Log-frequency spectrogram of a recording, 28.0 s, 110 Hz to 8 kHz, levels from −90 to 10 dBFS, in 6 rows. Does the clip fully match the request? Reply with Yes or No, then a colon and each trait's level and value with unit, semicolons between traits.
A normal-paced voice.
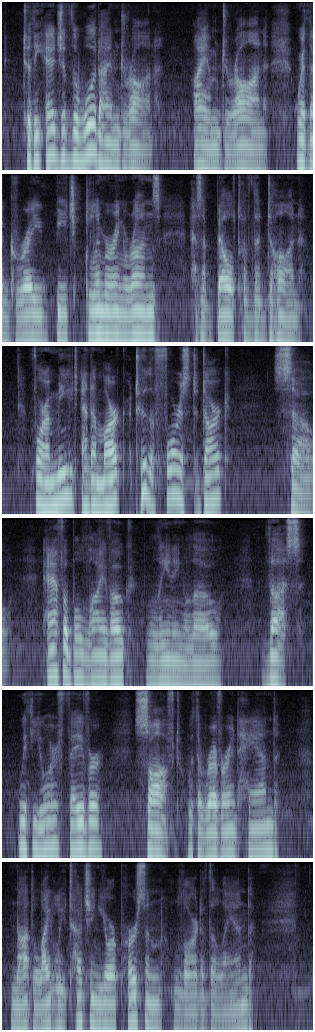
No: slow, 125 wpm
